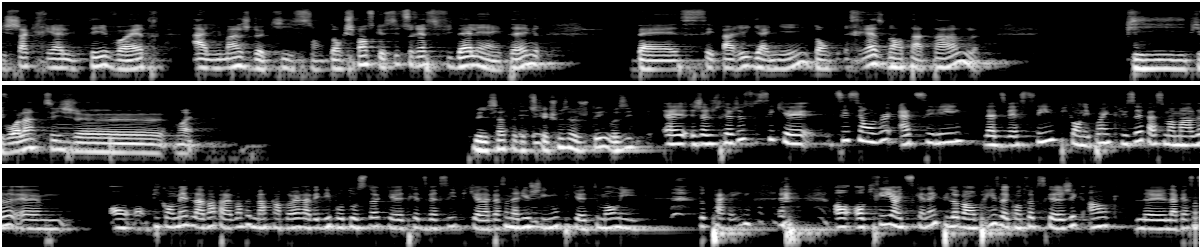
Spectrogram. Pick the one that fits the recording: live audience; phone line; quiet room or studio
live audience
